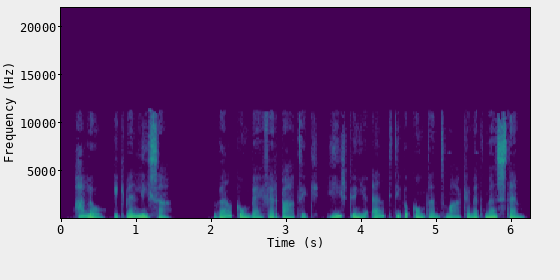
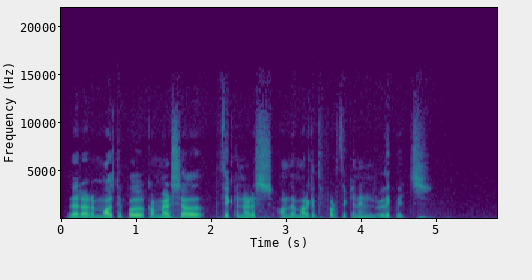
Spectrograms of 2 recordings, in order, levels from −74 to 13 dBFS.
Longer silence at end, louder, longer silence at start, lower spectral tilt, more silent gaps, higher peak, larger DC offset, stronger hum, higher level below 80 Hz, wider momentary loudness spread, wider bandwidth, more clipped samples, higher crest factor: second, 0.1 s vs 0.85 s; about the same, -24 LUFS vs -23 LUFS; about the same, 0.2 s vs 0.1 s; first, -6.5 dB/octave vs -5 dB/octave; first, 1.54-1.92 s vs none; second, -8 dBFS vs -4 dBFS; neither; neither; second, -58 dBFS vs -44 dBFS; second, 7 LU vs 12 LU; second, 12 kHz vs 15.5 kHz; neither; about the same, 16 dB vs 20 dB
